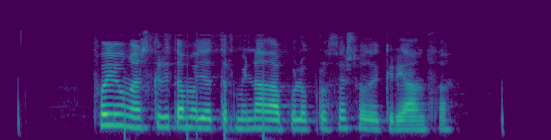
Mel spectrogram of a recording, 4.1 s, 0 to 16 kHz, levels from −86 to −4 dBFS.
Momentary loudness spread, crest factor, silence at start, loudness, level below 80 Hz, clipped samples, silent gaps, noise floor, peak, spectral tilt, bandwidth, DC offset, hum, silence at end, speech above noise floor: 10 LU; 20 dB; 0.7 s; -37 LUFS; -76 dBFS; under 0.1%; none; -78 dBFS; -18 dBFS; -2 dB/octave; 7.6 kHz; under 0.1%; none; 0.75 s; 42 dB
